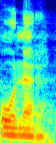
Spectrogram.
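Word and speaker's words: owner: इसे पढ़ा जाता है ओनर ओ डब्ल्यू एन ई आर इसे पढ़ेंगे बच्चों ओनर ओनर का हिंदी अर्थ होता है मालिक ओनर मतलब मालिक होता है।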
